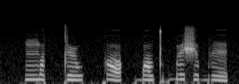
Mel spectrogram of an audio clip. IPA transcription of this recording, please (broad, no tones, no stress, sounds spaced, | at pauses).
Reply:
ŋ͡m ɔ tː ə˞ w kː ɔ | ɓ ɔ tʷ ḭ ɡ͡b ə˞ ʃ ə˞ b ɘ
